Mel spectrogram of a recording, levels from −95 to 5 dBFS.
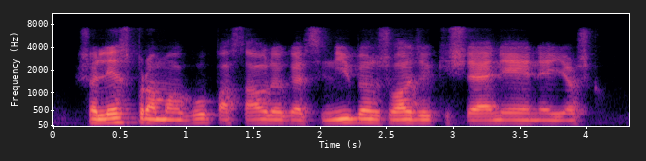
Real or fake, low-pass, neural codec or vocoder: fake; 7.2 kHz; codec, 16 kHz, 0.9 kbps, LongCat-Audio-Codec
